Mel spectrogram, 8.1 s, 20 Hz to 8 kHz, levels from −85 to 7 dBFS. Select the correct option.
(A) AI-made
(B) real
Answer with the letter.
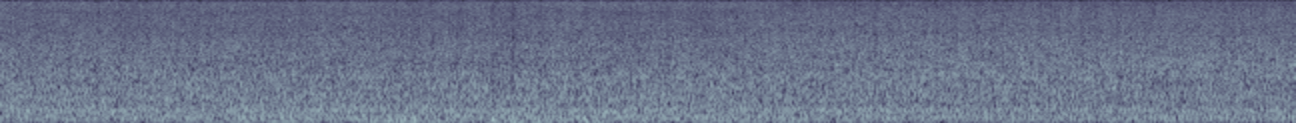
B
